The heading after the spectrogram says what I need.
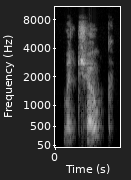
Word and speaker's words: Machoke: be m-a-h ma no because the word macho is pronounced macho and it doesn't but macho isn't in its actual name literally m-a-c-h-o in machoke is how you spell the word macho m-a-c-a if you take the k-e off of the end of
